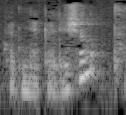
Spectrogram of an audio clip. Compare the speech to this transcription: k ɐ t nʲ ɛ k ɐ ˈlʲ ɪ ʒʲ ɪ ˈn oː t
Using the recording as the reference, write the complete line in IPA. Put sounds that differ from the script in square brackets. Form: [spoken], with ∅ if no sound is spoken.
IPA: k ɐ t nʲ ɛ [ɡ] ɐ ˈlʲ ɪ ʒʲ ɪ ˈn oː t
